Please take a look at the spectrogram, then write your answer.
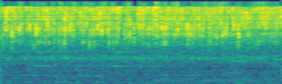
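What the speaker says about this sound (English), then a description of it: "I have my sink, and you're just going to want to plug it up and then start adding your water." Tap water runs steadily into a plugged kitchen sink, a continuous close hiss and splash with no voices.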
